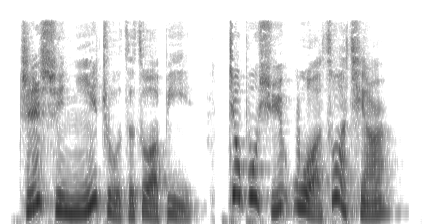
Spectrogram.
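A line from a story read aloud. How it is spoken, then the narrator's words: Laughing. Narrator (Chinese): 尤氏笑道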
